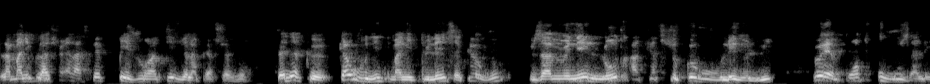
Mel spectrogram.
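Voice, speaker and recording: Pitch swings very widely at a fairly quick pace. The sound is dry and close, with no echo. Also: man, fairly high pitch for a man. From Benin. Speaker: leadership consultant and interpreter. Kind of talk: interview. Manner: hesitant fillers.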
